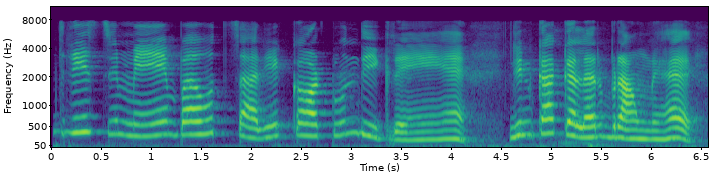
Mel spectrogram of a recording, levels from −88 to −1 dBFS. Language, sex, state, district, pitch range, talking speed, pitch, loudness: Hindi, female, Jharkhand, Garhwa, 220-305 Hz, 110 wpm, 275 Hz, -20 LUFS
